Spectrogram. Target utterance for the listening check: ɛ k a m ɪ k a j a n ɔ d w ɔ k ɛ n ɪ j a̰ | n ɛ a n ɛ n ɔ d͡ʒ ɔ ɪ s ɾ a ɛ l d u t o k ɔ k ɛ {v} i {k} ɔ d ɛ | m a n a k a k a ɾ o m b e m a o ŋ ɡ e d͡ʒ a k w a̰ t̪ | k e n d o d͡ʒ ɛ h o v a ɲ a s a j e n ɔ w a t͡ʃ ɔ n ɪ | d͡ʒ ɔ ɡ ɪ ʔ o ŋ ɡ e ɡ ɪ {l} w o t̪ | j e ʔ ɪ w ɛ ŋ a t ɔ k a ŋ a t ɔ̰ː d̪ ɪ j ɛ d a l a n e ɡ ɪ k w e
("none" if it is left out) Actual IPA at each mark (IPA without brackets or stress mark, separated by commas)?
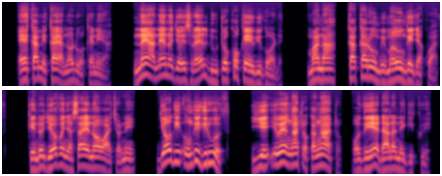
w, ɡ, ɾ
